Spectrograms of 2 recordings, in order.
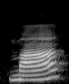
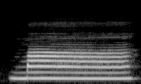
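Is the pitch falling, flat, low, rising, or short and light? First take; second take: rising; flat. First: The pitch rises upward. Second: The pitch stays flat and level. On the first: "the second tone going up" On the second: "this one is a flat"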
